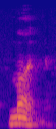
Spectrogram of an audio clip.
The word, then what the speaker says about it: 们: And it is pronounced mun, mun, in that fifth tone.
